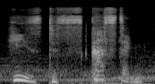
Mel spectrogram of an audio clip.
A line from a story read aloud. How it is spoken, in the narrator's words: she hissed, her voice barely a whisper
